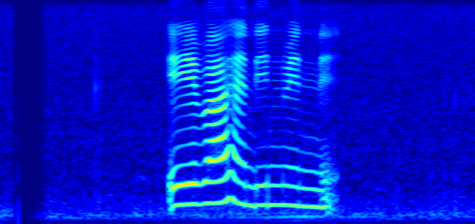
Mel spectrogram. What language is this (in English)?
Sinhala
